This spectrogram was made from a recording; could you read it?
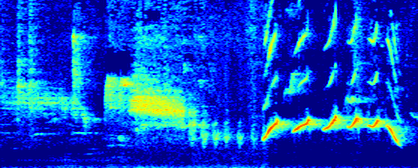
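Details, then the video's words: Common iora, a lure recording to prompt a reply: soft buzzy high notes, then a bright series of five rising-falling whistles in quick succession, ending in a downward slur. "pancingan ampuh burung cipoh bahan langsung nyautt"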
